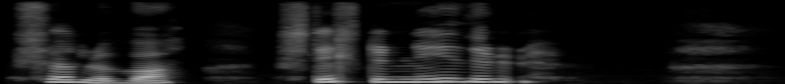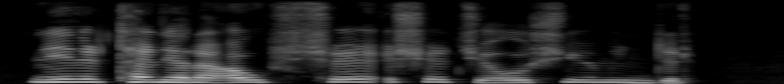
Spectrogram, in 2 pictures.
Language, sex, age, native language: Icelandic, female, 18-19, Icelandic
